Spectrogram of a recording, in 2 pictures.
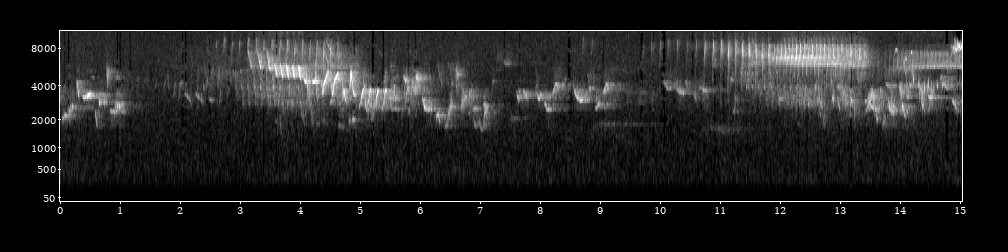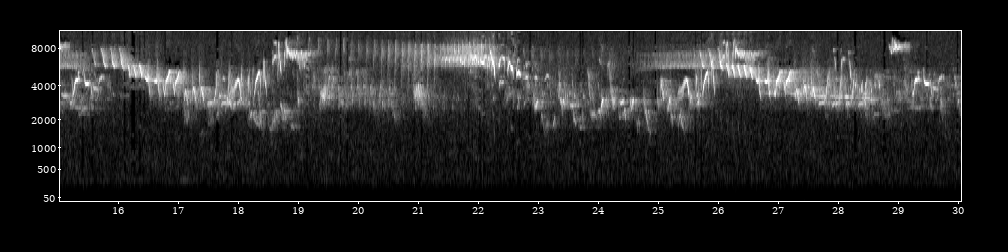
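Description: Several wild birds singing at once, overlapping chirps and fast trilled phrases in bouts of several seconds with brief lulls, over a faint steady hiss.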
